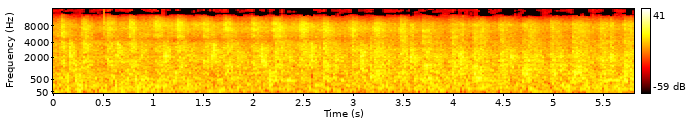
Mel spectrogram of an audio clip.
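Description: A steam locomotive chuffs rhythmically.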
